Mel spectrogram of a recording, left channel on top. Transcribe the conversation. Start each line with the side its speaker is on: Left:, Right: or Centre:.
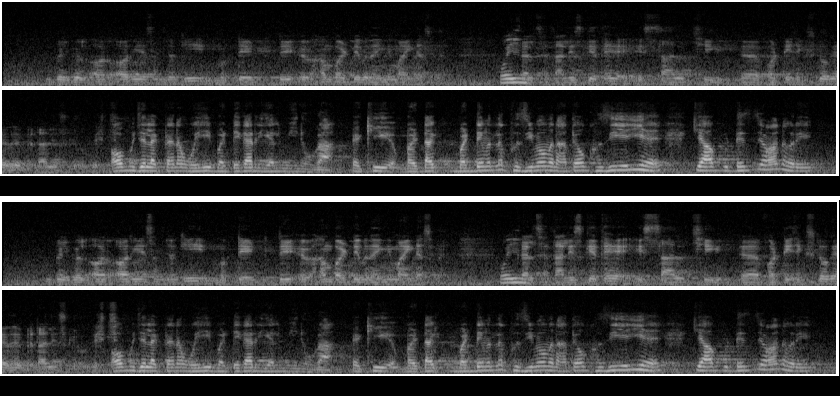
Right: बिल्कुल और और ये समझो कि डेट डे, हम बर्थडे बनाएंगे माइनस में
Left: वही
Right: कल सैतालीस के थे इस साल छी फोर्टी सिक्स के हो गए फिर पैंतालीस के हो गए
Left: और मुझे लगता है ना वही बर्थडे का रियल मीन होगा कि बर्थडे
Right: <laughs>
Left: बर्थडे
Right: हाँ
Left: मतलब खुशी में मनाते हो खुशी यही है कि आप बुड्ढे से जवान हो रहे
